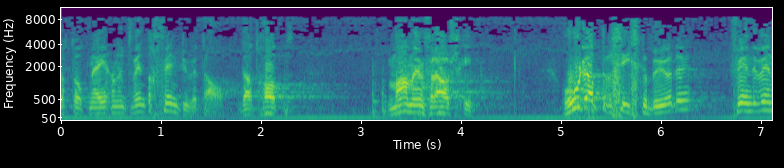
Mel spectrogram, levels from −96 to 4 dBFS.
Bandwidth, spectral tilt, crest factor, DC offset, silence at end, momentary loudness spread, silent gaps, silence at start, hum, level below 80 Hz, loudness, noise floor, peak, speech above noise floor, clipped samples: 8.8 kHz; -4 dB/octave; 18 dB; under 0.1%; 0 s; 14 LU; none; 0 s; none; -44 dBFS; -17 LUFS; -40 dBFS; 0 dBFS; 24 dB; under 0.1%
